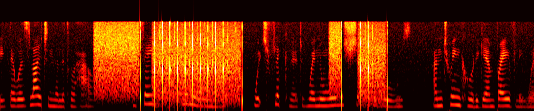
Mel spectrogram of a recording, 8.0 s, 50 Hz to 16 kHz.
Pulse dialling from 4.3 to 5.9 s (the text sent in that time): 2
